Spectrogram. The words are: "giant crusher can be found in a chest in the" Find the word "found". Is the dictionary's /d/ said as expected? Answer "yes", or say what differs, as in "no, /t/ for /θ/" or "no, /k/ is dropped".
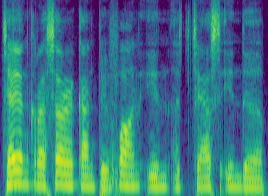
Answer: no, /d/ is dropped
